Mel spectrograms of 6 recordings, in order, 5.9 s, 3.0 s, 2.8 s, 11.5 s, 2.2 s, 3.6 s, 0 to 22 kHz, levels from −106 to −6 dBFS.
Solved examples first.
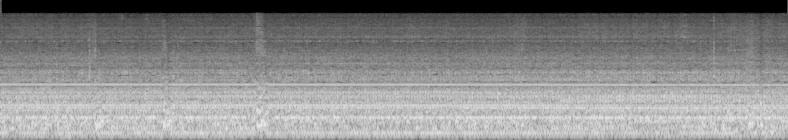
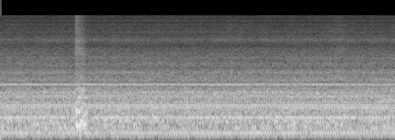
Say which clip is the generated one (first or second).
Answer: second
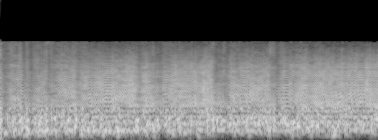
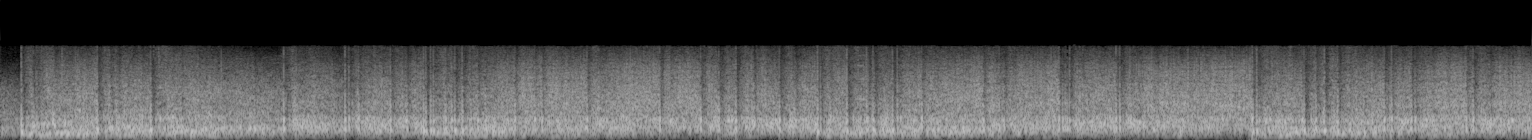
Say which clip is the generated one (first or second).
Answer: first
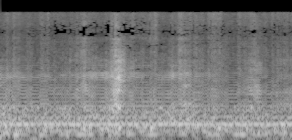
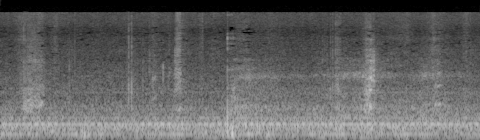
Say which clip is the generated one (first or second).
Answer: first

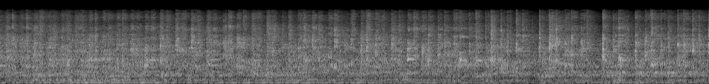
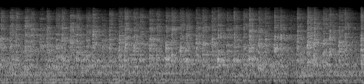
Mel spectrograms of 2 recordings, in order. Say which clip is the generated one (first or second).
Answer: first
